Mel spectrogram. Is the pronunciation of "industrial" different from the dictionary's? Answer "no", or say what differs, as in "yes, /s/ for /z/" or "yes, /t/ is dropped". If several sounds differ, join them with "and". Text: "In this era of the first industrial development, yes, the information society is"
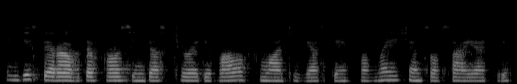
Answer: yes, /ɹ/ is dropped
